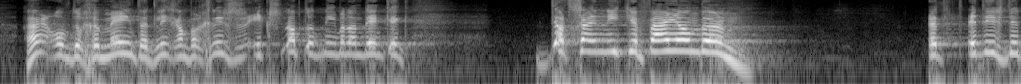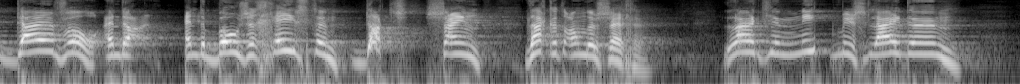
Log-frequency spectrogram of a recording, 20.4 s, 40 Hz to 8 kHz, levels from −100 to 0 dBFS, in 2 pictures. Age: 50-69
